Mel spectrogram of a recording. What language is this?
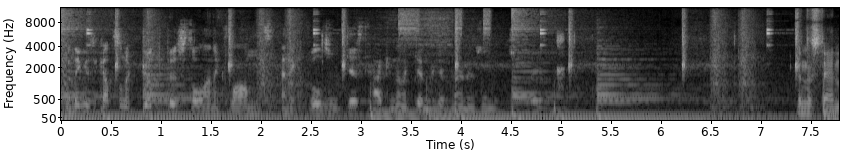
Dutch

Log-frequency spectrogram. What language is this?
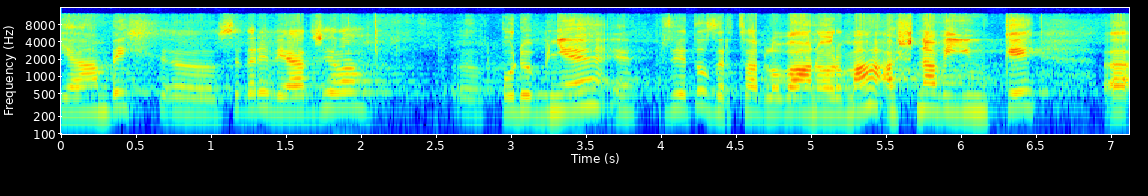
Czech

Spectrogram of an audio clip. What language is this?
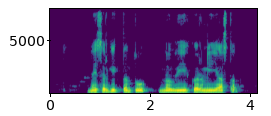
Marathi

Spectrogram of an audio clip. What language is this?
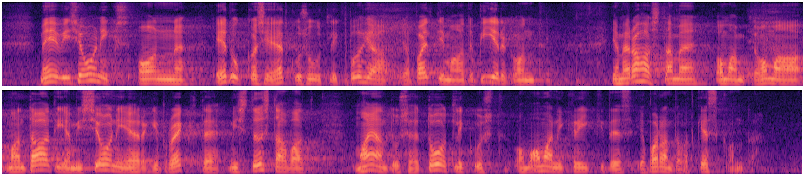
Estonian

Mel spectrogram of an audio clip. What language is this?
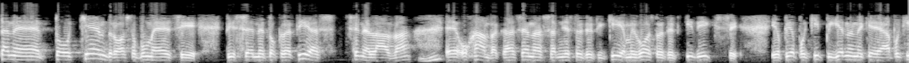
Greek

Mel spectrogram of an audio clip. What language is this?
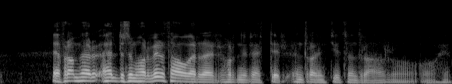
Icelandic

